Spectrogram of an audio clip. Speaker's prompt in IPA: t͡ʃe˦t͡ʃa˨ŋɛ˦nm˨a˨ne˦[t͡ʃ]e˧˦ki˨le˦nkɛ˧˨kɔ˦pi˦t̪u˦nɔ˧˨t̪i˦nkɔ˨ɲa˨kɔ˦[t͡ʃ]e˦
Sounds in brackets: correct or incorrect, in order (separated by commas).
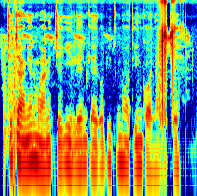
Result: correct, correct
